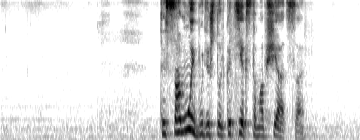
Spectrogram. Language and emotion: Russian, angry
